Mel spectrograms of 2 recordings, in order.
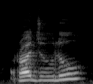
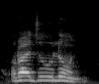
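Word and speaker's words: رجلٌ: be to dumbest and it won't be pronounced just Raja Lou it would be pronounced ride Zulu lune right and anybody like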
